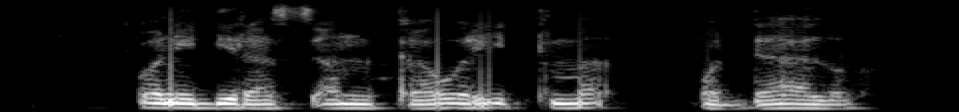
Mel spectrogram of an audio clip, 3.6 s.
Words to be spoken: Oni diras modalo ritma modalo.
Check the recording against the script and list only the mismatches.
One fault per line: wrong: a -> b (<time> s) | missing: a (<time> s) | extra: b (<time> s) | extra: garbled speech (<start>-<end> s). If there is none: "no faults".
wrong: modalo -> ankaŭ (1.3 s)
